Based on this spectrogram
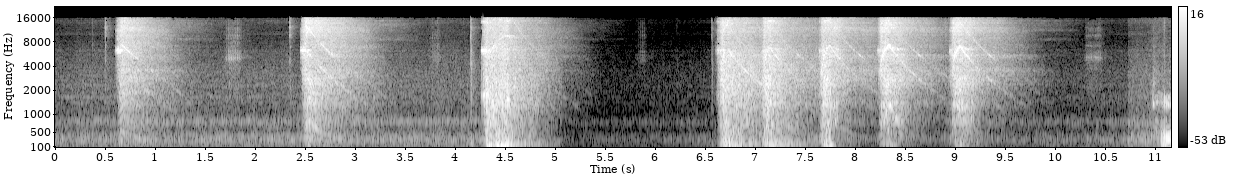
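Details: Dyson DC58 handheld vacuum motor powered directly at its plus and minus terminals: short bursts whirring up to a high, clean whine and coasting down; spins freely and healthy, fault is in the battery pack.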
